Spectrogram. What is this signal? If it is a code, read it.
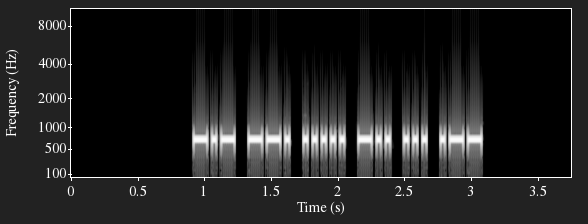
Morse code, heard as a keyed tone, about 36 wpm, 700 Hz. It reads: KG5DSW
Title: USA Call Signs - 6 Characters - 35wpm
